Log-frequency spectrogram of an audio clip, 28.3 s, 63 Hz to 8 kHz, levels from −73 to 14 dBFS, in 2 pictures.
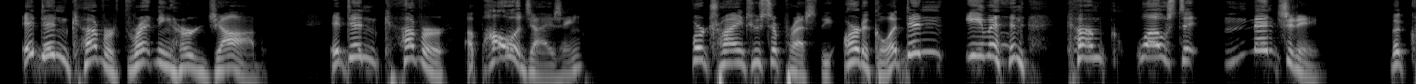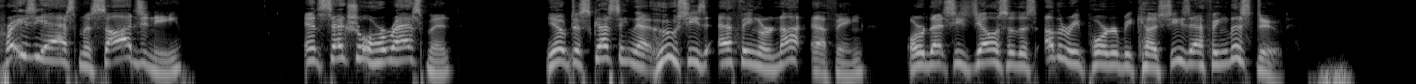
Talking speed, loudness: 110 wpm, -21 LUFS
